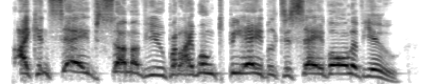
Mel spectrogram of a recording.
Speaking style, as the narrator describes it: he's shouting

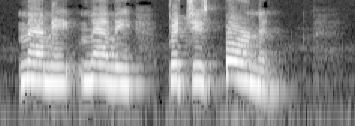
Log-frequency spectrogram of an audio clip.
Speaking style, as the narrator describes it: her daughter screaming

